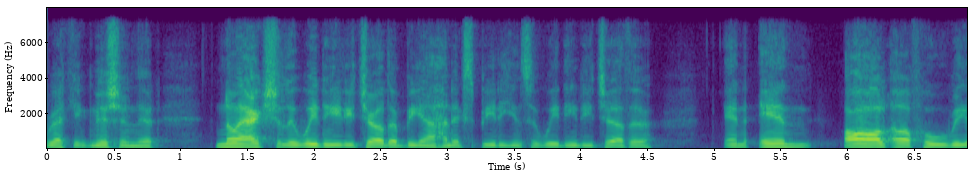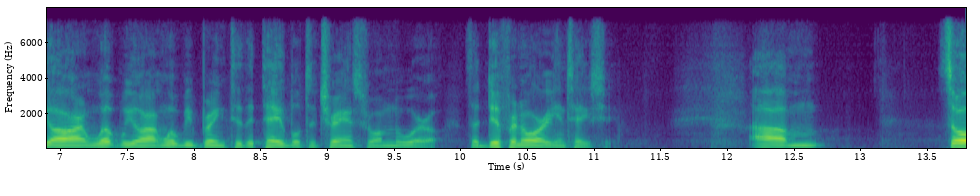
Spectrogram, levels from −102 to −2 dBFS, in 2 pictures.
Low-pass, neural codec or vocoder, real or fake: 7.2 kHz; codec, 16 kHz in and 24 kHz out, 0.6 kbps, FocalCodec, streaming, 2048 codes; fake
